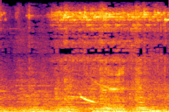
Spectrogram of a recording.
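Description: Slot machine playing its free-spins bonus music as the reels spin, with a short falling electronic tone about a second in.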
